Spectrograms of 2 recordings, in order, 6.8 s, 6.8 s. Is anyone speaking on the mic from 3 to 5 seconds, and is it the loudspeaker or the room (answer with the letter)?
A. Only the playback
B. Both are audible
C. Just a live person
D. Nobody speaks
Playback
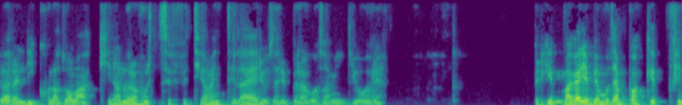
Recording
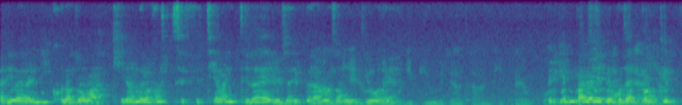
B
